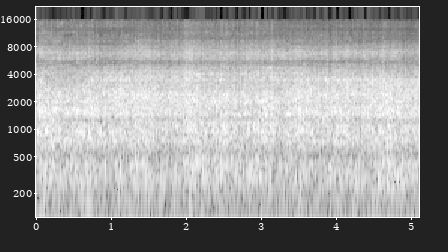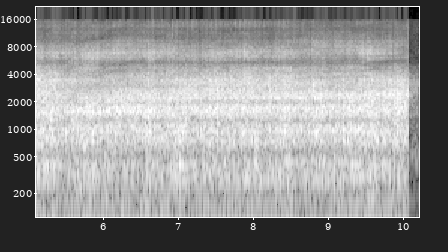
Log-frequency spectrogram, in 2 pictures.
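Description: Portable engine-driven corn sheller running steadily under load as dried corn cobs are fed in and shelled, a dense mechanical clatter over the small engine's fast beat. It cuts off abruptly at the end.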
